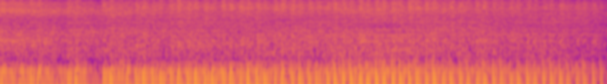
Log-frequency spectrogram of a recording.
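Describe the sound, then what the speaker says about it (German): A BRP Can-Am Spyder three-wheeled motorcycle engine, two-cylinder, starts up and settles into a steady, loud, close idling rumble after a brief dip. "Jetzt starten wir den Motor."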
